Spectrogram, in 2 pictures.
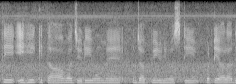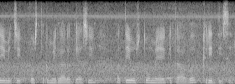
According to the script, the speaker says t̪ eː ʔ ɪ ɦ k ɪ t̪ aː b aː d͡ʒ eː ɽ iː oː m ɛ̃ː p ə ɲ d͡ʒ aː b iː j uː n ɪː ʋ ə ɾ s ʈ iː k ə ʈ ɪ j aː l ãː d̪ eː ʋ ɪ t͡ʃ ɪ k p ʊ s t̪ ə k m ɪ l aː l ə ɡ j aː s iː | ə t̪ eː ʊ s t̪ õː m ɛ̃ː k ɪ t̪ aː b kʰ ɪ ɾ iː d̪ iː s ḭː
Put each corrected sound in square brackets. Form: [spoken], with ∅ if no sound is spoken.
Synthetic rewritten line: t̪ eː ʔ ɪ ɦ k ɪ t̪ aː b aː d͡ʒ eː ɽ iː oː m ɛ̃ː p ə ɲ d͡ʒ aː b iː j uː n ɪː ʋ ə ɾ s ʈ iː [p] ə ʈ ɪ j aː l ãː d̪ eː ʋ ɪ t͡ʃ ɪ k p ʊ s t̪ ə k m ɪ l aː l ə ɡ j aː s iː | ə t̪ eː ʊ s t̪ õː m ɛ̃ː k ɪ t̪ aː b kʰ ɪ ɾ iː d̪ iː s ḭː

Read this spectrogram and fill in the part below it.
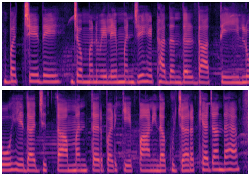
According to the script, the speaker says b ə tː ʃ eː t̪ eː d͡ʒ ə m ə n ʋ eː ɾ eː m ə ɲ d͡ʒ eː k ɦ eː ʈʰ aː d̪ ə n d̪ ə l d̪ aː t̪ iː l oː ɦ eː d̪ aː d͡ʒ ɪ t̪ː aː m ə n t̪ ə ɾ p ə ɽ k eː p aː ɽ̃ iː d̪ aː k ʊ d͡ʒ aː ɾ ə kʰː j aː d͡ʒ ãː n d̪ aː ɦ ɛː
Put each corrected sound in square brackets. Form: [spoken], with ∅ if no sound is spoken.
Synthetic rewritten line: b ə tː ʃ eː [d̪] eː d͡ʒ ə m ə n ʋ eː [l] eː m ə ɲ d͡ʒ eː [∅] ɦ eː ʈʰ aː d̪ ə n d̪ ə l d̪ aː t̪ iː l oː ɦ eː d̪ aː d͡ʒ ɪ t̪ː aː m ə n t̪ ə ɾ p ə ɽ k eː p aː ɽ̃ iː d̪ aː k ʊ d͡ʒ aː ɾ ə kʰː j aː d͡ʒ ãː n d̪ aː ɦ ɛː

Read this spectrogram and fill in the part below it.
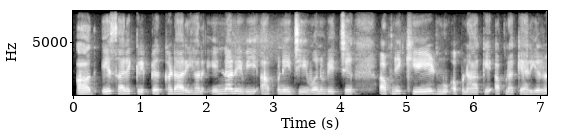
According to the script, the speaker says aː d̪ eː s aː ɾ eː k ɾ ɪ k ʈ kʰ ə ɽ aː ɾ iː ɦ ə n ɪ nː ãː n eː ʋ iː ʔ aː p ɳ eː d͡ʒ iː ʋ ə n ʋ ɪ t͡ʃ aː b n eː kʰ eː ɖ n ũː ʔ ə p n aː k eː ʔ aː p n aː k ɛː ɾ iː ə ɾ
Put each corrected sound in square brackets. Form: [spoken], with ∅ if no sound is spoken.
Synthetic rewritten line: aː d̪ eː s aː ɾ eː k ɾ ɪ k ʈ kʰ ə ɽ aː ɾ iː ɦ ə n ɪ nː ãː n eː ʋ iː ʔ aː p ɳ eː d͡ʒ iː ʋ ə n ʋ ɪ t͡ʃ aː [p] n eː kʰ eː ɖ n ũː ʔ ə p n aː k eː ʔ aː p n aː k ɛː ɾ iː ə ɾ

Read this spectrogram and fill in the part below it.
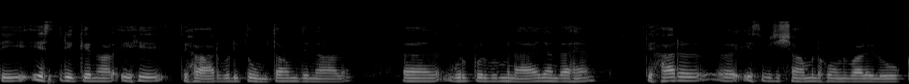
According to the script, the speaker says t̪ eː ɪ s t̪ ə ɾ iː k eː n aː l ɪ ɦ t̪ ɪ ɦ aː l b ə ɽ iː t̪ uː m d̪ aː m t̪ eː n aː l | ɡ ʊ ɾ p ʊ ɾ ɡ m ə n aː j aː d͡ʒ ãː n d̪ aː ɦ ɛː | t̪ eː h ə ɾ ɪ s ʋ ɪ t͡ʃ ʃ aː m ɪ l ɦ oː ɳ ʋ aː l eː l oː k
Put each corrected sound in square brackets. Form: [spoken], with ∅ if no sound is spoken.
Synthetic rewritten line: t̪ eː ɪ s t̪ ə ɾ iː k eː n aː l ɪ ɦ t̪ ɪ ɦ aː [ɾ] b ə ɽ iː t̪ uː m [t̪] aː m [d̪] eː n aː l | ɡ ʊ ɾ p ʊ ɾ [b] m ə n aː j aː d͡ʒ ãː n d̪ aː ɦ ɛː | t̪ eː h ə ɾ ɪ s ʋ ɪ t͡ʃ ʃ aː m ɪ l ɦ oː ɳ ʋ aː l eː l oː k

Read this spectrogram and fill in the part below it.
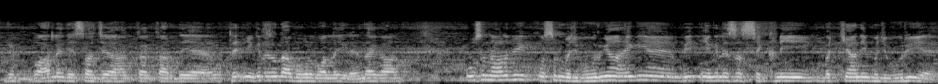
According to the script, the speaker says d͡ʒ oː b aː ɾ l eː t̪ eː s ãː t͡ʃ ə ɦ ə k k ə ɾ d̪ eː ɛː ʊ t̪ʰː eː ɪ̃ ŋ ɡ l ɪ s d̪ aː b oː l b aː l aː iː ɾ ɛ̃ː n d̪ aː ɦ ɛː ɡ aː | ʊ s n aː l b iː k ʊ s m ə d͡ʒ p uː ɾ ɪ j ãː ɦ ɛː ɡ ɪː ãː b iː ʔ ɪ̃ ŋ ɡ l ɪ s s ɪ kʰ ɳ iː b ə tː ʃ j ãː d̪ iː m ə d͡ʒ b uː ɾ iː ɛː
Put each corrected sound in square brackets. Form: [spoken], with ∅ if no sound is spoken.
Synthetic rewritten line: d͡ʒ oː b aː ɾ l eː [d̪] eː s ãː t͡ʃ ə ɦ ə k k ə ɾ d̪ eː ɛː ʊ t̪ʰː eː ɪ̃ ŋ ɡ l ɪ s d̪ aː b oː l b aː l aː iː ɾ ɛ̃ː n d̪ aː ɦ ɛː ɡ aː | ʊ s n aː l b iː k ʊ s m ə d͡ʒ [b] uː ɾ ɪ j ãː ɦ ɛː ɡ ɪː ãː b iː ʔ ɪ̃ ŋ ɡ l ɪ s s ɪ kʰ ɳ iː b ə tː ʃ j ãː d̪ iː m ə d͡ʒ b uː ɾ iː ɛː

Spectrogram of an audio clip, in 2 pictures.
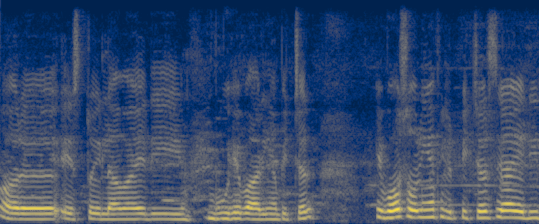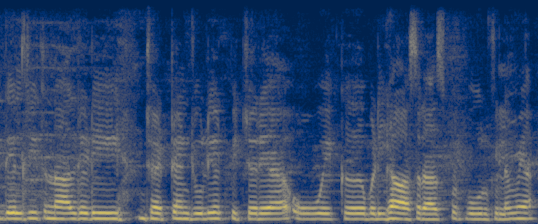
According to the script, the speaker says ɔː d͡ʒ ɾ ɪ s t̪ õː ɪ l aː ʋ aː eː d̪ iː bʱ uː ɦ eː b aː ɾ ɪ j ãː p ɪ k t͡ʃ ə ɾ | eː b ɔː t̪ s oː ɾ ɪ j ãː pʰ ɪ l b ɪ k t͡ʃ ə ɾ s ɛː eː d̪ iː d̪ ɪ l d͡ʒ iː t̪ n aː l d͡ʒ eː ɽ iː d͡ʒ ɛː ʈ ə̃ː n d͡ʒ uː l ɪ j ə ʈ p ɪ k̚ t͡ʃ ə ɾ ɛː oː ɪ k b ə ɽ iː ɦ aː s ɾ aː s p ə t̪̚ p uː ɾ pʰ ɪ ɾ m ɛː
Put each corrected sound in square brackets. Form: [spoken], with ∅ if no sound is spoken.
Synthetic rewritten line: ɔː [∅] ɾ ɪ s t̪ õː ɪ l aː ʋ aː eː d̪ iː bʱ uː ɦ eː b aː ɾ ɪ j ãː p ɪ k t͡ʃ ə ɾ | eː b ɔː t̪ s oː ɾ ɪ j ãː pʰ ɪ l [p] ɪ k t͡ʃ ə ɾ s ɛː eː d̪ iː d̪ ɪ l d͡ʒ iː t̪ n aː l d͡ʒ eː ɽ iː d͡ʒ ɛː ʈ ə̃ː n d͡ʒ uː l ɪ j ə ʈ p ɪ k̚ t͡ʃ ə ɾ ɛː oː ɪ k b ə ɽ iː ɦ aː s ɾ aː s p ə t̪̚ p uː ɾ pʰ ɪ [l] m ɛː

